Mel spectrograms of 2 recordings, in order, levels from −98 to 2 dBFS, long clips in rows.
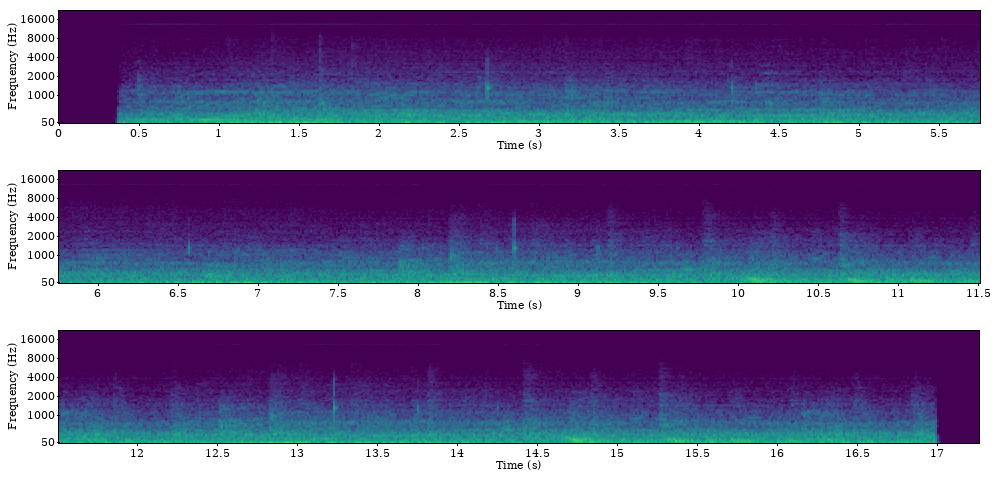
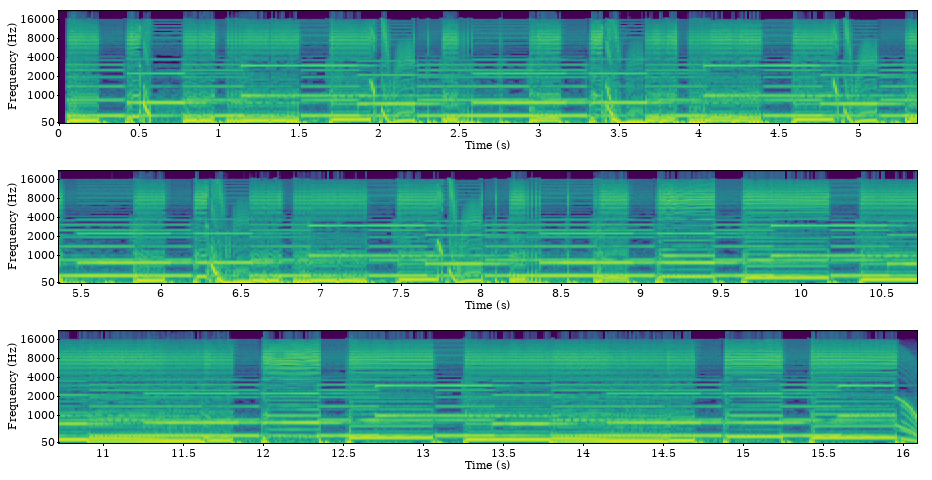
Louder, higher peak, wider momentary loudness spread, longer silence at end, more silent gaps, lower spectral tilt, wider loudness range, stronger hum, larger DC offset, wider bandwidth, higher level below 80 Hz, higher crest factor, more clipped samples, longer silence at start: second, -39 LUFS vs -9 LUFS; second, -20 dBFS vs 0 dBFS; first, 7 LU vs 3 LU; first, 0.25 s vs 0 s; neither; first, -11 dB/octave vs -4.5 dB/octave; about the same, 3 LU vs 1 LU; neither; neither; second, 3.3 kHz vs 17 kHz; second, -38 dBFS vs -16 dBFS; first, 14 dB vs 8 dB; second, under 0.1% vs 0.6%; first, 0.35 s vs 0.05 s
